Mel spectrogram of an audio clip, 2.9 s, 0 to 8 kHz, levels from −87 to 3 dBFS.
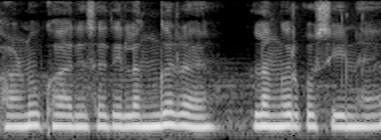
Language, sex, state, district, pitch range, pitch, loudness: Marwari, female, Rajasthan, Nagaur, 195-205 Hz, 200 Hz, -14 LUFS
